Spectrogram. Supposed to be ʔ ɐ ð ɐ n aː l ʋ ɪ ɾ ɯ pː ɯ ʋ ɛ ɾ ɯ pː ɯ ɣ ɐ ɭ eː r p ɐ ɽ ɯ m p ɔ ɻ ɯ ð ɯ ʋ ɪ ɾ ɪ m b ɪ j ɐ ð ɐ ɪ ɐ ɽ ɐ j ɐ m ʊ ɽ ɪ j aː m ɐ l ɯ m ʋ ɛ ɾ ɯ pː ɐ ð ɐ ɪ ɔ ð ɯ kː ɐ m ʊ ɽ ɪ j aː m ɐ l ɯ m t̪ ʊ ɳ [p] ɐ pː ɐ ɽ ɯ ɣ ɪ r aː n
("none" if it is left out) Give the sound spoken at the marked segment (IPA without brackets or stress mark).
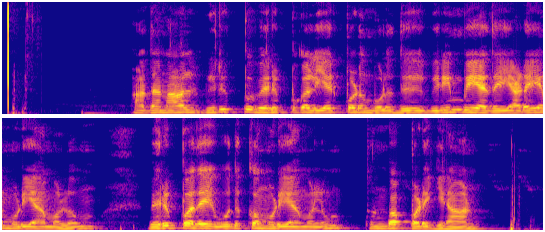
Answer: b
